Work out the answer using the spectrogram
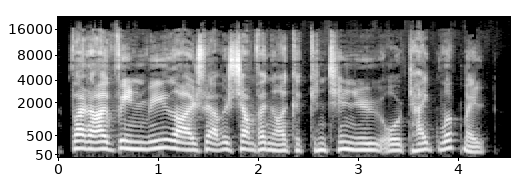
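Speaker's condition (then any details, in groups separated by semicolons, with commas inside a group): Cerebral palsy; voice sounds different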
